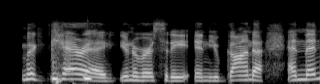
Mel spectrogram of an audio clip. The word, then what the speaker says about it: Makerere: your undergraduate degree at mccerara I'm probably saying it wrong university in Uganda say it properly for me it's Mara University so There we go. McCre University in Uganda.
